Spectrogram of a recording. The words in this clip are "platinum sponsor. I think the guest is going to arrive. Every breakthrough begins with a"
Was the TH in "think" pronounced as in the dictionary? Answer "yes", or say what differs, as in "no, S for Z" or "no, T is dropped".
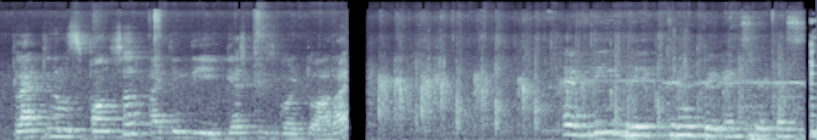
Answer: no, T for TH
